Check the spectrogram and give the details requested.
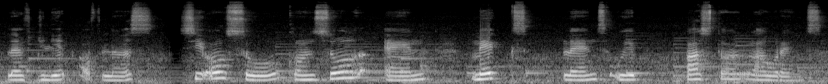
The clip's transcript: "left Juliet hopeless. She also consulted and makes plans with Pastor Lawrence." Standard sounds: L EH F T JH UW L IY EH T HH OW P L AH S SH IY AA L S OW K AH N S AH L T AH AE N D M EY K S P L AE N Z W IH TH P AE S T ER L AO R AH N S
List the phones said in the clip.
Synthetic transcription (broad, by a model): L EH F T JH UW L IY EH T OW F L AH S SH IY AA L S OW K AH N S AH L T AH N M EY K S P L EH N S W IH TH P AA S T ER L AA R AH N S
